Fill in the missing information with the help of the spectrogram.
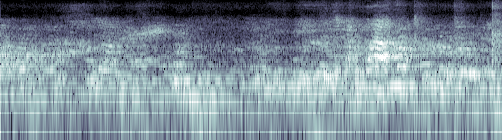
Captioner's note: laughter; applause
